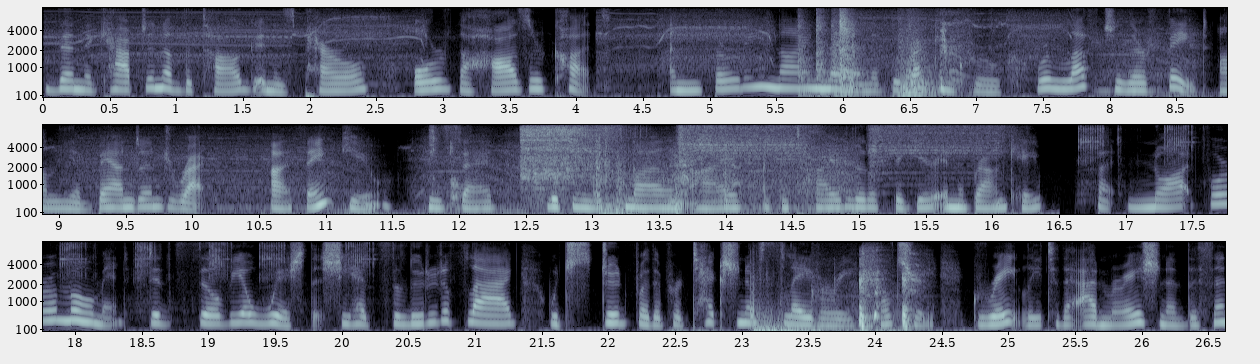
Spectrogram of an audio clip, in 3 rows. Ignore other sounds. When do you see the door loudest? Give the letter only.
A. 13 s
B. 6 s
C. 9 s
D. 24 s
B.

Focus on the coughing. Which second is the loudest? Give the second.
24 s.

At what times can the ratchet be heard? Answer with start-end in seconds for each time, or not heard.
11.8-20.4.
